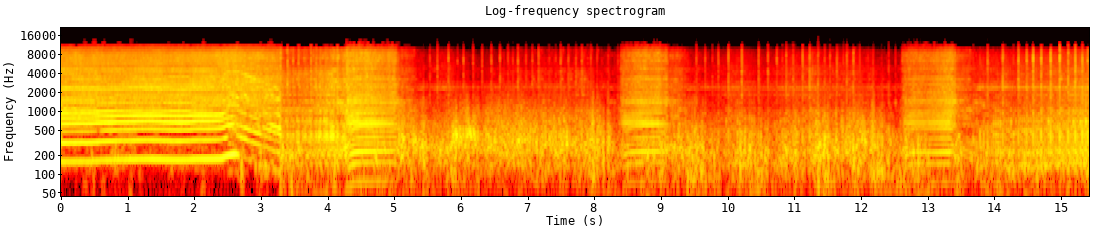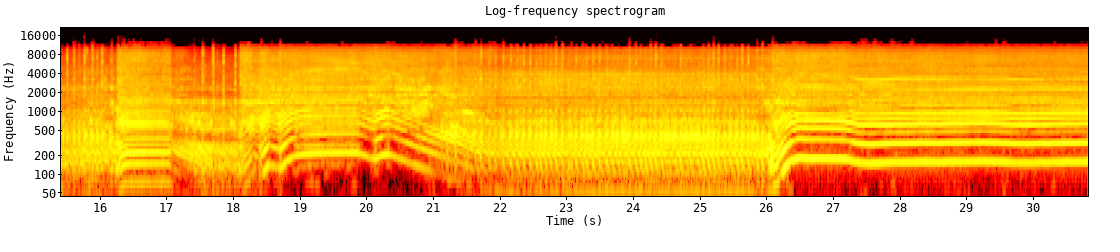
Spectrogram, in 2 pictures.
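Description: Chainsaw cutting through a log at full throttle, its revs dropping away about two and a half seconds in. Over the next twenty seconds it sits at a lower speed with several short revs up and down. Near the end it goes back to full-throttle cutting.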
